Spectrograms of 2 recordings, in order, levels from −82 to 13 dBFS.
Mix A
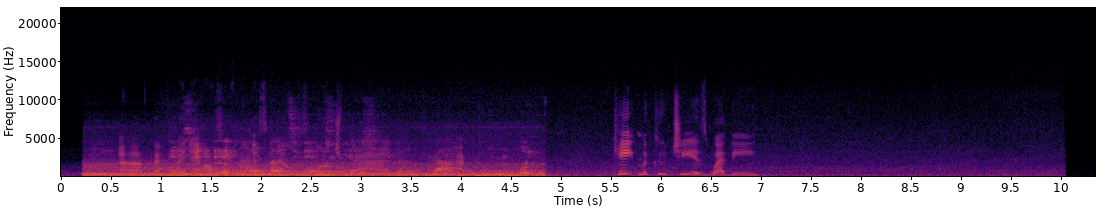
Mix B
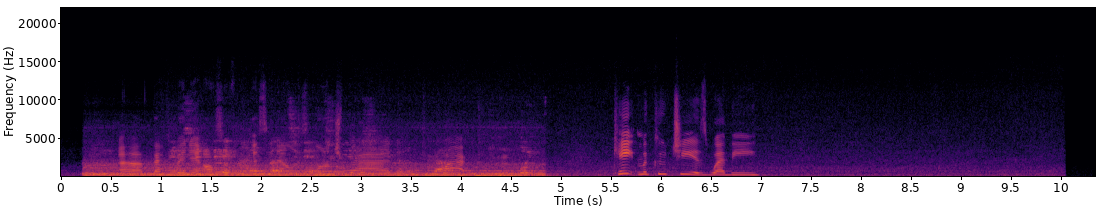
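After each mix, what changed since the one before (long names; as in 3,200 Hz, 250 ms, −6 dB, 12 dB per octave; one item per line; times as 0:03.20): speech +3.5 dB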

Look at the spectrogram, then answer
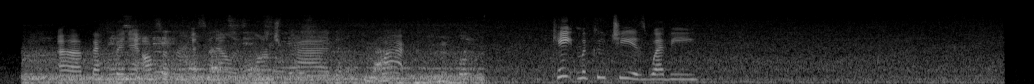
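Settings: speech: add high-frequency loss of the air 66 metres
first sound −3.0 dB
second sound +5.5 dB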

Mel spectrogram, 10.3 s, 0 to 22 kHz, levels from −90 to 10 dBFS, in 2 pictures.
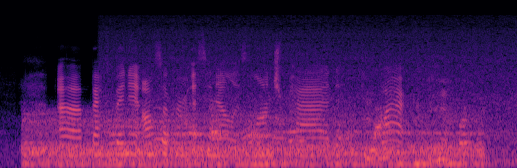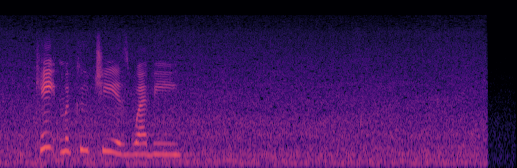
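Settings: first sound: add Butterworth low-pass 1,500 Hz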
